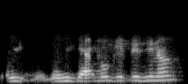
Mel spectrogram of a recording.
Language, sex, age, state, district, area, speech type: Punjabi, male, 45-60, Punjab, Amritsar, urban, conversation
